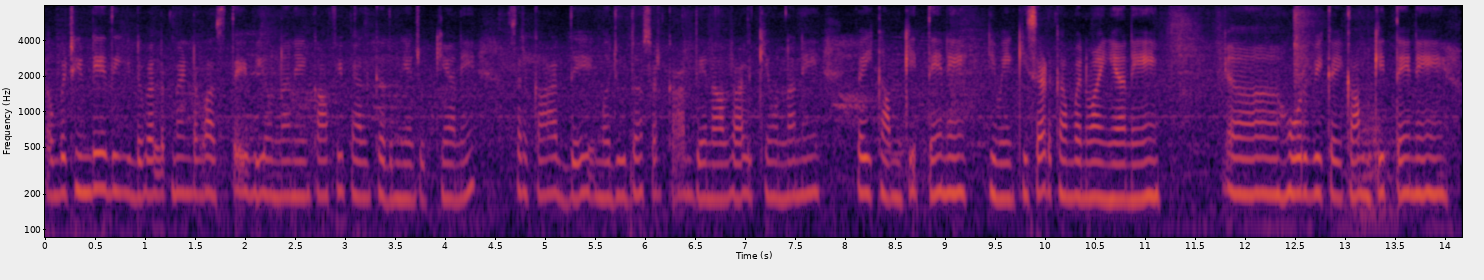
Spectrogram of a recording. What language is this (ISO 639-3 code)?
pan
